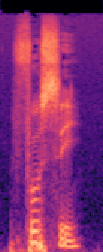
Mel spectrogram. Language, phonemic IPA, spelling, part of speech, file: French, /fo.se/, fausser, verb, Fr-fausser.ogg
- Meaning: 1. to falsify, to render invalid 2. to skew, to distort (a result)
